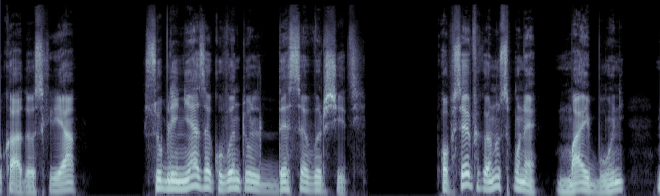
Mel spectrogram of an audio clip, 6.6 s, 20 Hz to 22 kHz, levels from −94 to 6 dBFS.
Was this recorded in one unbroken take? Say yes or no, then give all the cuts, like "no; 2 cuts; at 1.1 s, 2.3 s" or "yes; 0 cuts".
yes; 0 cuts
